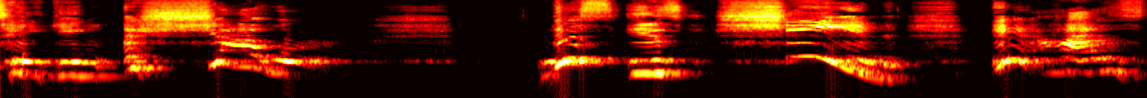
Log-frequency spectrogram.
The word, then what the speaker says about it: ش: This is sheen.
